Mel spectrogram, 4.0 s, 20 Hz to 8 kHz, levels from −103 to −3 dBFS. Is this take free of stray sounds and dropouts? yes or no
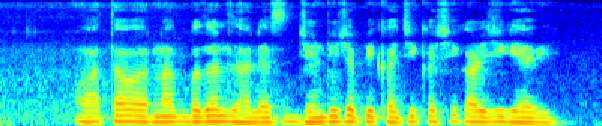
yes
